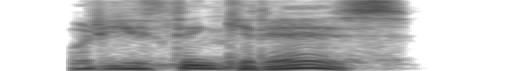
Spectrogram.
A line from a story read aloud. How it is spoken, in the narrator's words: Hero whispered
